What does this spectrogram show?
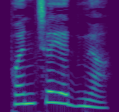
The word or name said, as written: ಪಂಚಯಜ್ಞ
